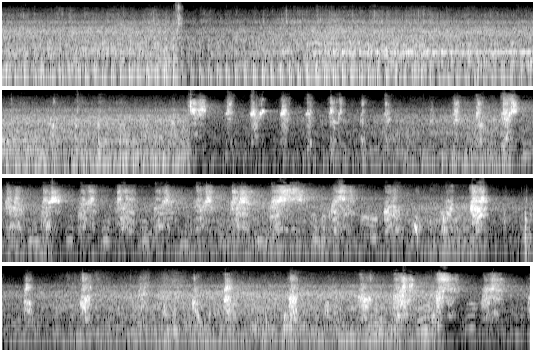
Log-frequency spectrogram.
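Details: Hungry baby monkey named Leo crying to beg its mother for milk: after a few seconds of murmur, a long run of sharp, high, piercing squeals comes in quick bursts, about two per second, with short gaps between them.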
